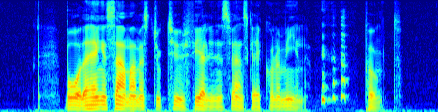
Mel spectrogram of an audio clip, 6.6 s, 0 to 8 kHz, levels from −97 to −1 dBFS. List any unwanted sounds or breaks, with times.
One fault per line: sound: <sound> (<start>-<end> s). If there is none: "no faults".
sound: laugh (4.8-5.2 s)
